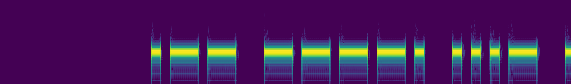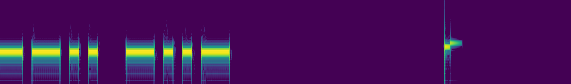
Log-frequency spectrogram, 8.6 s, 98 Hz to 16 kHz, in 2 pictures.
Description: Morse code, heard as a keyed tone, about 17 wpm, 700 Hz. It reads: W9VZX
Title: USA Call Signs - 5 Characters - 3x Character Spacing - 17wpm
